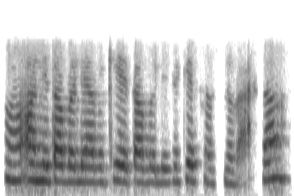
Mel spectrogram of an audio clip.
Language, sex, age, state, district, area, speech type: Nepali, female, 30-45, West Bengal, Kalimpong, rural, conversation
